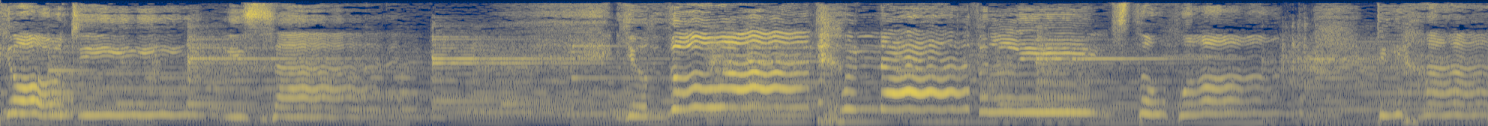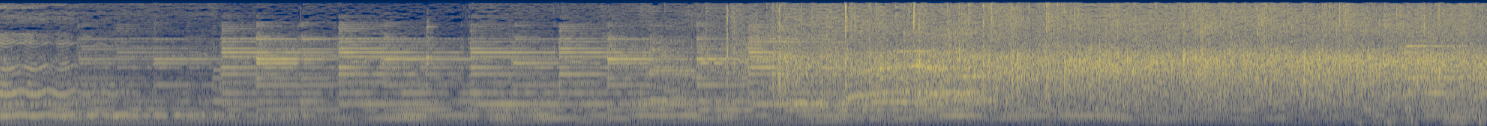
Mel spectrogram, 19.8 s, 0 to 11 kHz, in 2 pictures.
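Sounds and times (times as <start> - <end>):
speech: 0.0 - 2.6, 4.2 - 5.8
sustained tones of worship music: 0.0 - 19.8
audience clapping in praise of God: 14.3 - 19.8.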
